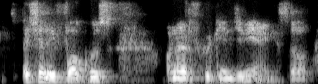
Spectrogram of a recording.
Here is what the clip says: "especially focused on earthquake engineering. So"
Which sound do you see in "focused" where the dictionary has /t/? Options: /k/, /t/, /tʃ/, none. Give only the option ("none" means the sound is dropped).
none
